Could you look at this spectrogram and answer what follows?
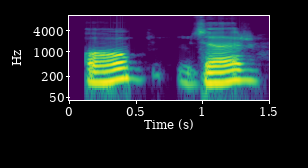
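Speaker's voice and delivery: "observant" very slowly split as ob, zer, vent; syllable by syllable. Shown as a demonstration. Teacher writes it out for students, sounding "observant" in syllables. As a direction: break "observant" into three separate beats, voiced z. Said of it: "मैं लिख देता हूँ".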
